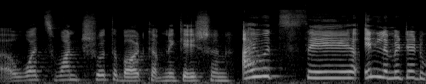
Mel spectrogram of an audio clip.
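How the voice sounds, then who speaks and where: The recording is very clean, with a silent background. A woman speaks at a fairly slow pace in a bright, sharp tone. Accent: Indian. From India (Mumbai). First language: Hindi. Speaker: podcast co-host, founder. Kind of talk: casual chat.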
